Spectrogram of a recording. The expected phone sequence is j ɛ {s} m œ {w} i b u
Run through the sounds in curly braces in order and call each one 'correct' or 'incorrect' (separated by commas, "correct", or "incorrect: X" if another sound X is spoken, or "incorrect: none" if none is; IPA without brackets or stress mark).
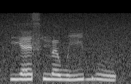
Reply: correct, correct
